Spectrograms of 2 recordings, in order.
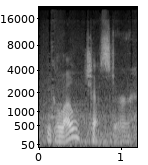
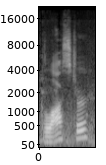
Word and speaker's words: Gloucester: to nerd out on and this street is Glouchester at least that's how you might read it GL c s t e r that's actually pronounced Gloucester someone having a bit of an episode over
